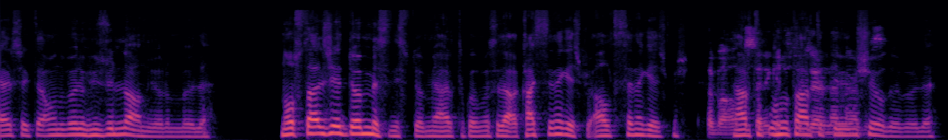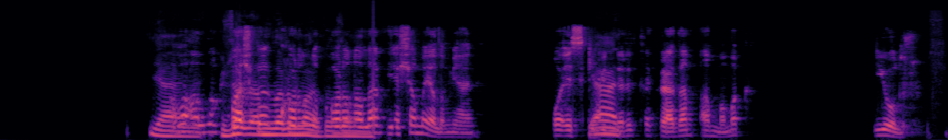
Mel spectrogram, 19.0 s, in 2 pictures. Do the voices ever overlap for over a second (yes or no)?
yes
